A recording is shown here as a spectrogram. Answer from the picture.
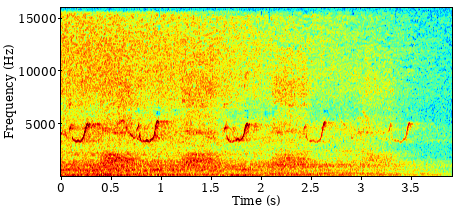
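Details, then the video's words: At Tibbi, Hanumangarh, Rajasthan, India, in 2019, a brown rock chat calls slowly while dancing, giving high up-slurred whistled notes roughly every half to one second against loud low rumbling noise. "Indian Rock chat 2।। Indian Birds videos।। calling and dancing at Tibbi Hanumangarh 2019"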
